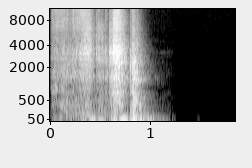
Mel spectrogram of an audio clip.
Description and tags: Strain on an inflated balloon. Recorded with Zoom H4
